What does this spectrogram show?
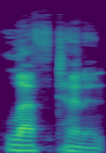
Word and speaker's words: lieutenant: They do pronounce lieutenant weird though. Left tenant. Left tenant is British. We say Lieutenant.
